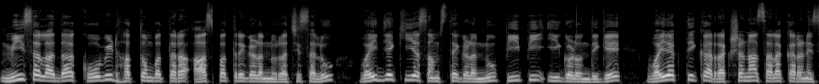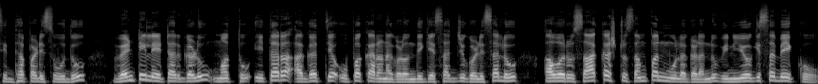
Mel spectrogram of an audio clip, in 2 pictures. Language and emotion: Kannada, neutral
